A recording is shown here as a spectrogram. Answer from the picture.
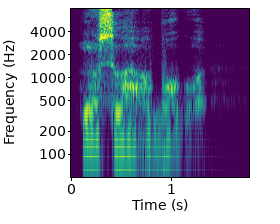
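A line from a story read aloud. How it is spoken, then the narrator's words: Relieved exhale. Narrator (Russian): облегченно выдохнул Юлька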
